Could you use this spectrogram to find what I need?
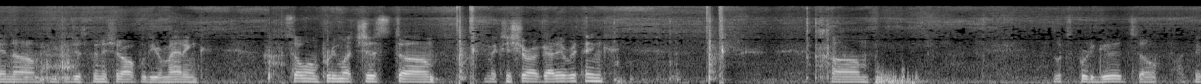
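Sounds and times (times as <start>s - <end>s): steady air hiss: 0.0s - 12.0s
nail gun firing: 4.5s - 4.9s, 7.0s - 7.4s.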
